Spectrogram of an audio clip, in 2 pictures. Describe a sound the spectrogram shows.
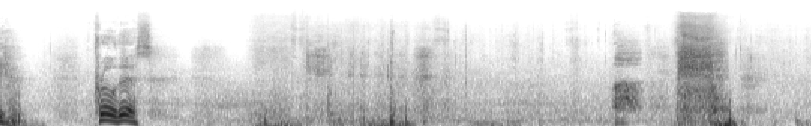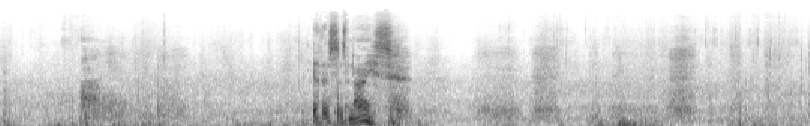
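Hands scrape and pat against rough rock.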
